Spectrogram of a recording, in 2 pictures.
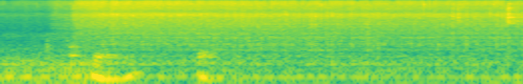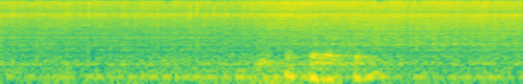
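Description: Food fries in a pan with a steady close sizzle, starting after a brief quiet moment, with occasional soft scraping and stirring sounds throughout.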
